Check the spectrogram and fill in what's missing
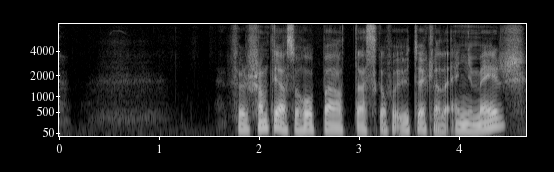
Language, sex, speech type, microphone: Norwegian, male, spontaneous, Shure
